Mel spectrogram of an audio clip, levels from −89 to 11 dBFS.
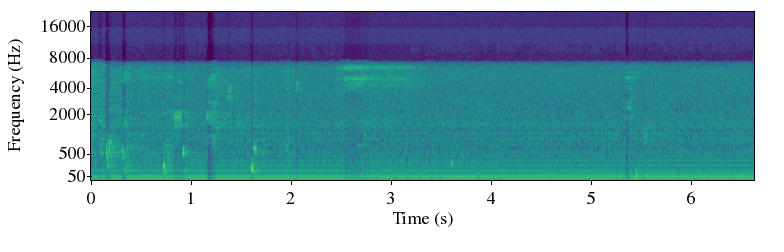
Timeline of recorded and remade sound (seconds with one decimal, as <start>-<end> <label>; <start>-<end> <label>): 0.0-2.7 recorded; 2.7-4.1 remade; 4.1-6.6 recorded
